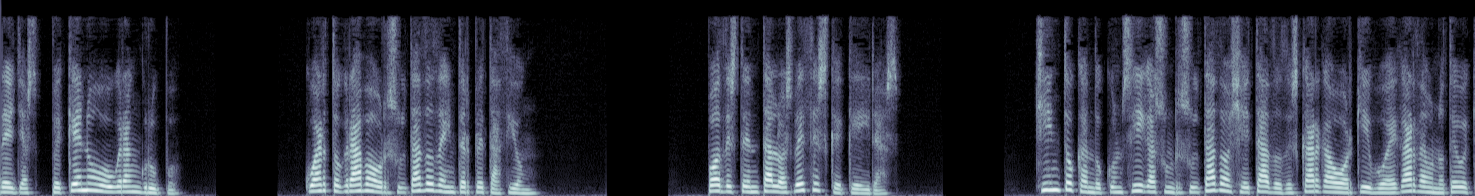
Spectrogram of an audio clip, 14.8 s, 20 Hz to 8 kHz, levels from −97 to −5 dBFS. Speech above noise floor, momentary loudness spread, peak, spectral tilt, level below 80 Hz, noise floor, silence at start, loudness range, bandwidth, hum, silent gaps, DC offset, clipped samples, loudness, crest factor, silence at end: 41 dB; 10 LU; 0 dBFS; -6 dB/octave; -60 dBFS; -60 dBFS; 0 s; 4 LU; 7.6 kHz; none; 2.19-2.77 s, 6.08-6.68 s, 9.47-10.03 s; under 0.1%; under 0.1%; -19 LUFS; 20 dB; 0.05 s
